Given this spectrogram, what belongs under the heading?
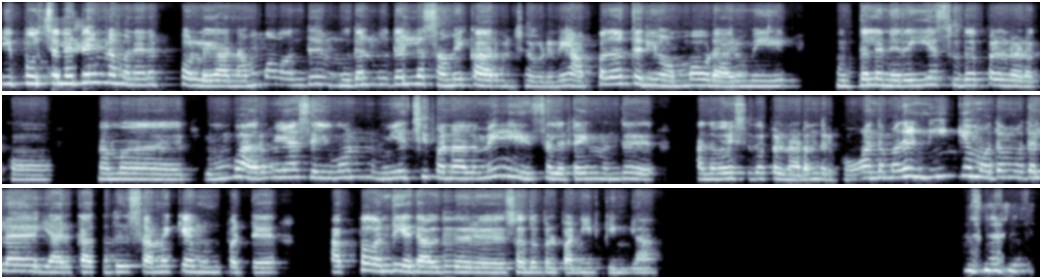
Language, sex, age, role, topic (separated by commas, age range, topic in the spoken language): Tamil, female, 20-24, host, உணவு மூலம் பாசத்தை எப்படி காட்டலாம்?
